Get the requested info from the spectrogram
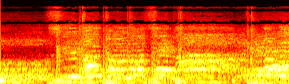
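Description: A congregation singing a Xhosa hymn together in parts, led by a man's voice through a microphone, with several notes held long.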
